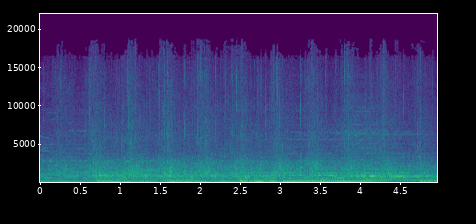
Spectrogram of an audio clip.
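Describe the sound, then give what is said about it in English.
Sustained, dense applause from a large audience as circus performers take a bow, steady and loud throughout, with a low hum of music or room tone underneath. “As the performers take a bow to rapturous applause, they unfurl a Ukrainian flag.”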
